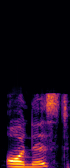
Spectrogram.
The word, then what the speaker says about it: honest: He was an honest, hard-working lawyer. Honest H is silent, so an.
